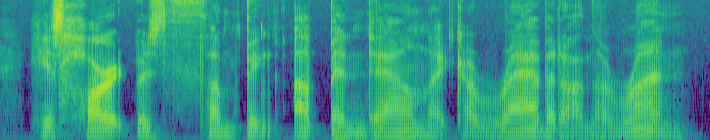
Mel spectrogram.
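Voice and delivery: ordinary delivery

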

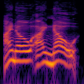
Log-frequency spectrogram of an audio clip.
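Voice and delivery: high, loud impatient snarl. A narrator's reading. Dragon to nagging dwarf servant, snarling. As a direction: snarl it to shut him up. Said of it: "snarled Nettlebrand".

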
